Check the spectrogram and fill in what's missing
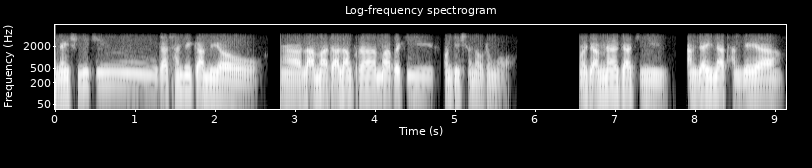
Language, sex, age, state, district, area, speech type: Bodo, male, 30-45, Assam, Chirang, rural, conversation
